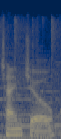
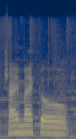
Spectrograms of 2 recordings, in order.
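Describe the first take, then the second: First: The ending does not sound like 'echo'. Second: The ending sounds like the word 'echo'. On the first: The speaker calls it wrong. "I've been saying Chimecho" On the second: The speaker calls it right. "Chimecho makes a lot more sense um, because Echo has something to do with sound"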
